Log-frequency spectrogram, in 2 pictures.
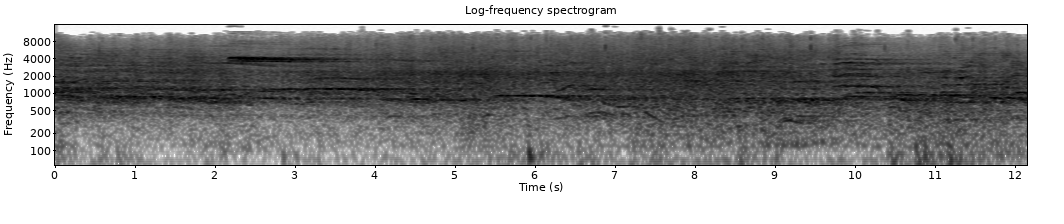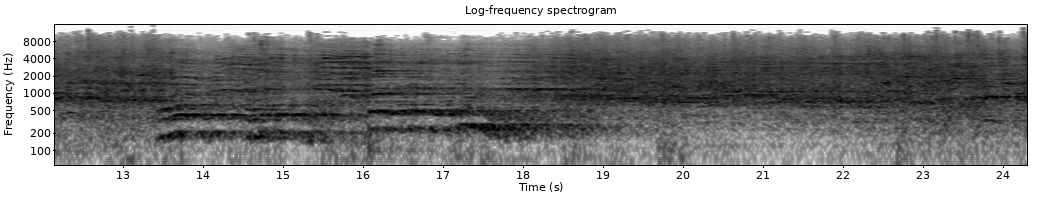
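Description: A large indoor crowd murmurs and chatters in an echoing hall.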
